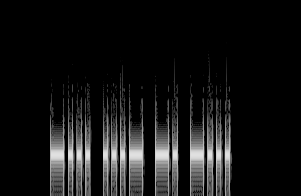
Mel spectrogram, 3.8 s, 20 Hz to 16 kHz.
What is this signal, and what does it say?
Morse code, heard as a keyed tone, about 22 wpm, 700 Hz. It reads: BVNB
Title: All Cut Numbers - 4-Digit 22wpm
